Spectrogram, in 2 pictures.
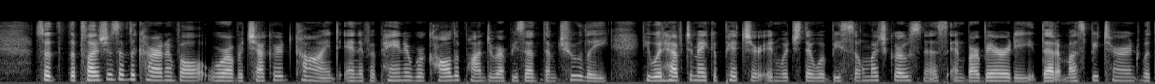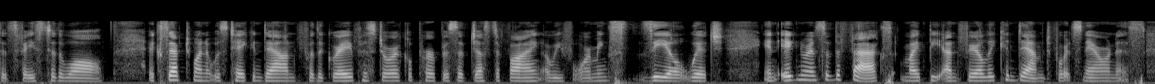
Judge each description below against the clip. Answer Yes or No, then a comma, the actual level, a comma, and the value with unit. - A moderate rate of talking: No, fast, 210 wpm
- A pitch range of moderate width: No, narrow, 2.3 semitones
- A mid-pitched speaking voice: Yes, medium, 170 Hz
